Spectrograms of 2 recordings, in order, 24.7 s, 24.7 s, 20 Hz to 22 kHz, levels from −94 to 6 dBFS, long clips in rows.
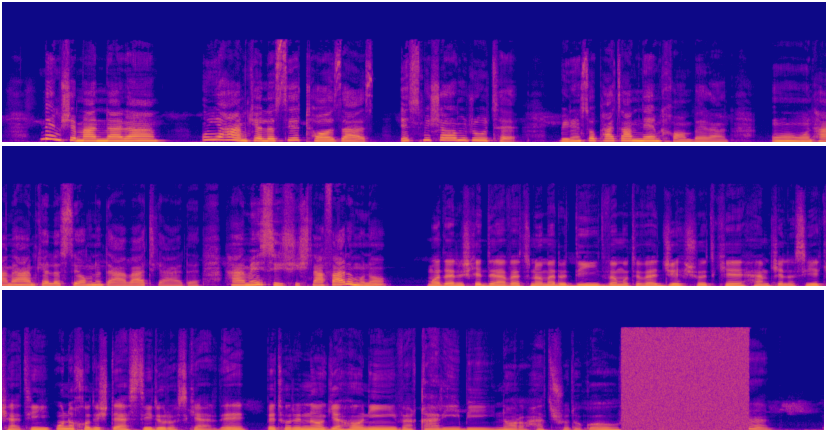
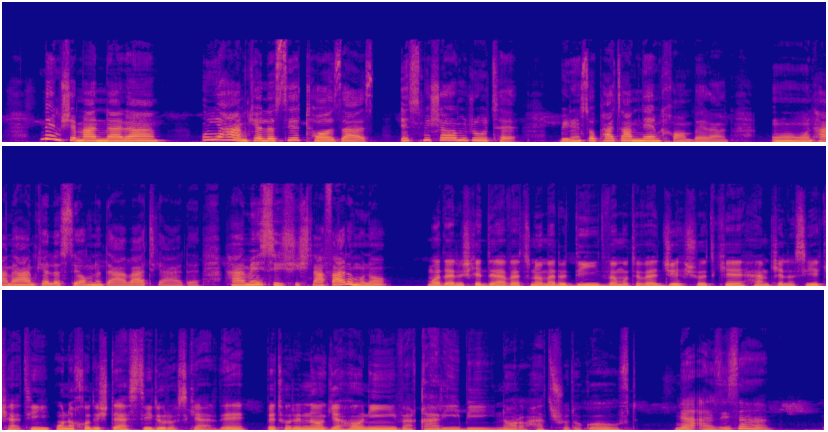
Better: second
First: audio cutting out; filled with static; at 23 s for 1.5 s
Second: none

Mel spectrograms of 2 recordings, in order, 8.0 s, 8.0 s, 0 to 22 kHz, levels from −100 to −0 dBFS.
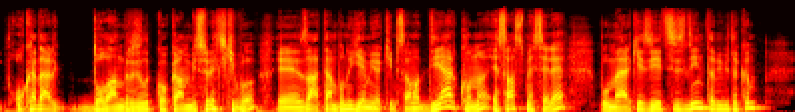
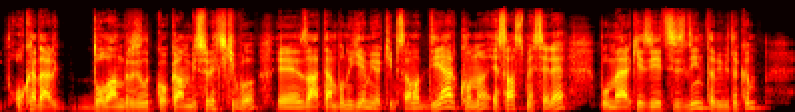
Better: first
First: none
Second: thin; very; fading below 550 Hz

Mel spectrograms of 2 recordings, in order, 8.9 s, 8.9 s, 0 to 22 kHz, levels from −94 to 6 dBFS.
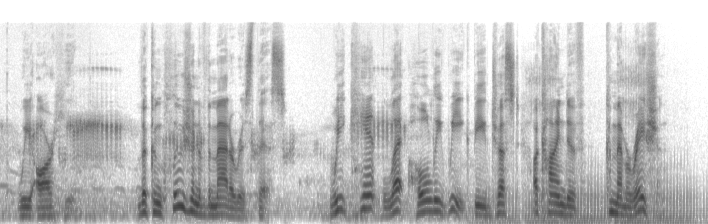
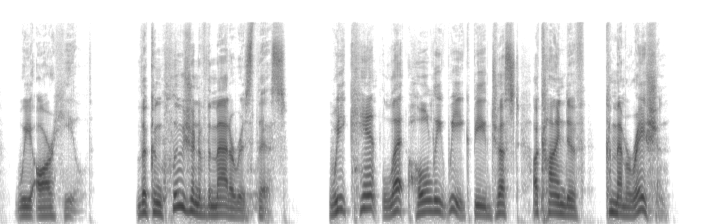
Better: second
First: animal sounds; noticeable; throughout; 15 dB below the speech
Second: none

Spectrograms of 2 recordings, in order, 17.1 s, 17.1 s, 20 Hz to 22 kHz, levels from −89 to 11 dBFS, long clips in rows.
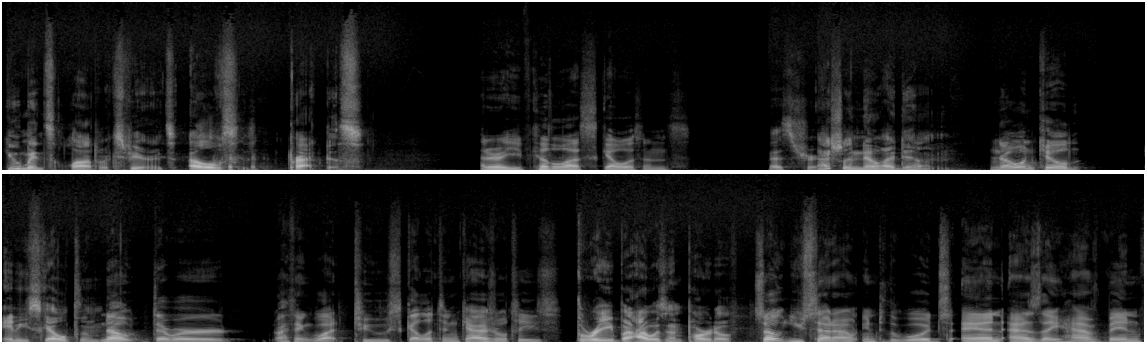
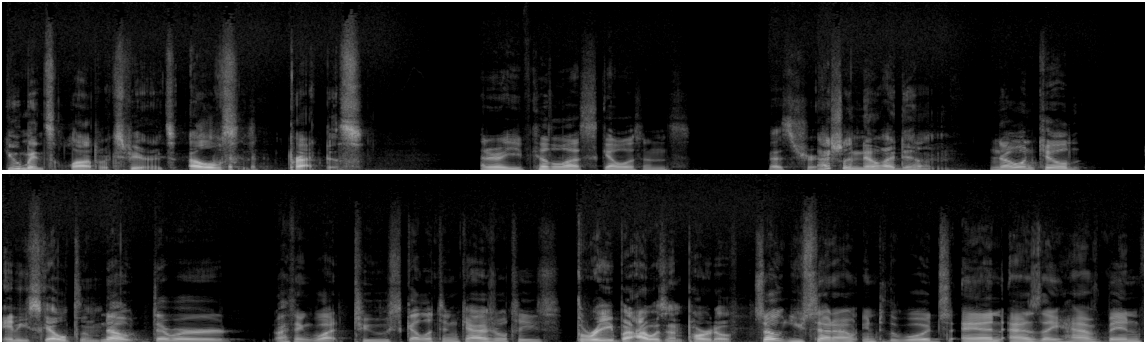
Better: neither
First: none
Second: none

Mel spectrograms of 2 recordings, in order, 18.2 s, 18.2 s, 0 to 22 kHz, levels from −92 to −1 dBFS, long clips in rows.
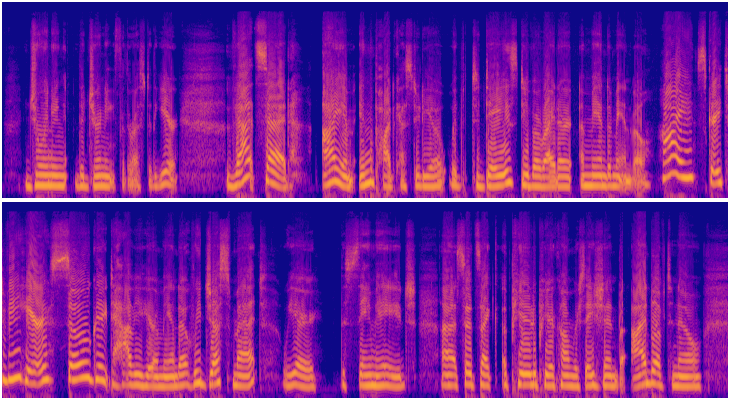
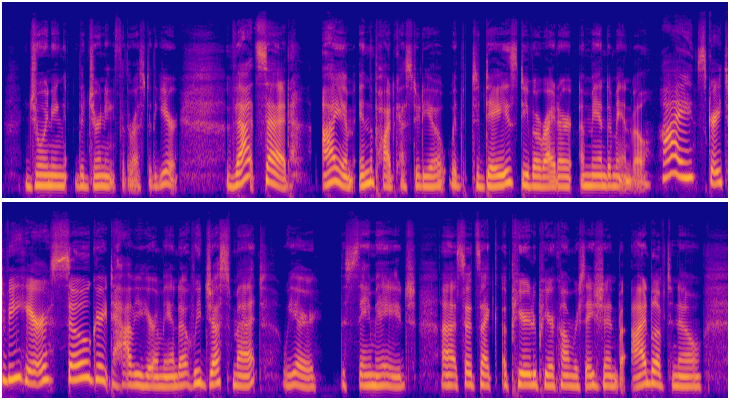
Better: second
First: distortion; slight; 10% of the sound clipped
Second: none

